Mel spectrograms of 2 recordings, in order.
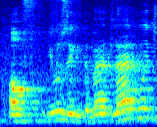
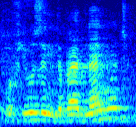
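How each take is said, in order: Both takes have the same delivery.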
